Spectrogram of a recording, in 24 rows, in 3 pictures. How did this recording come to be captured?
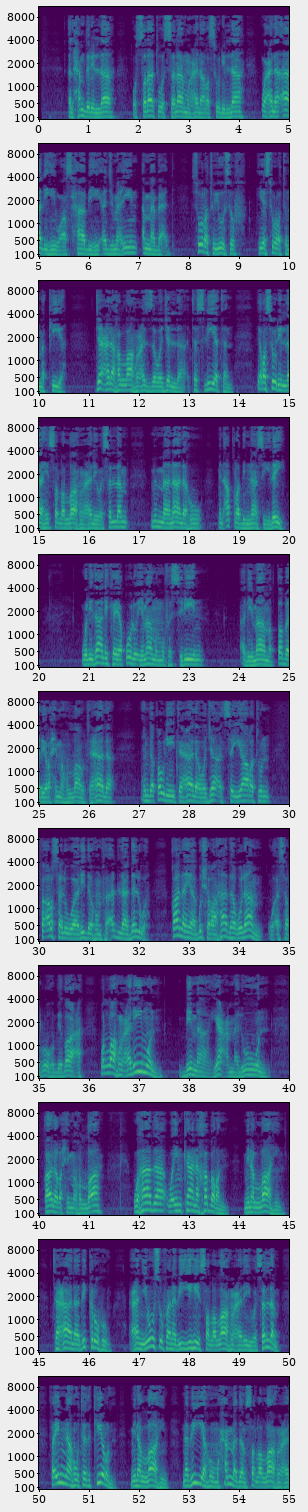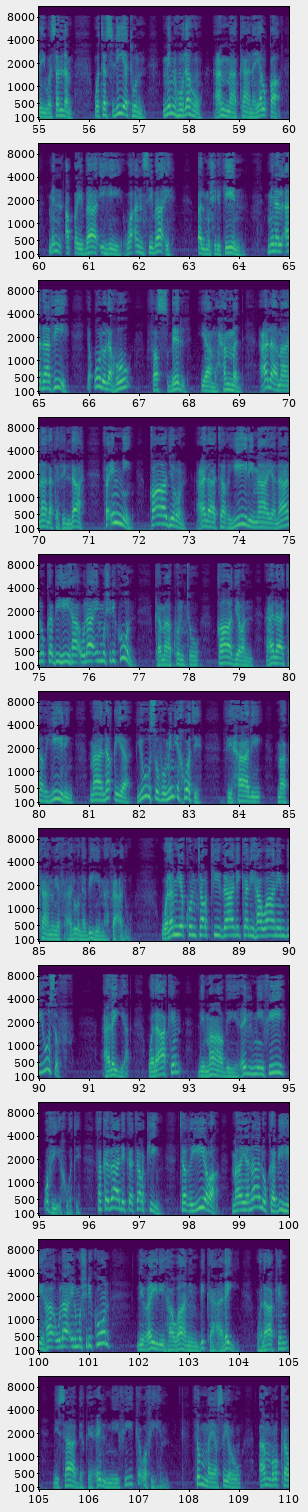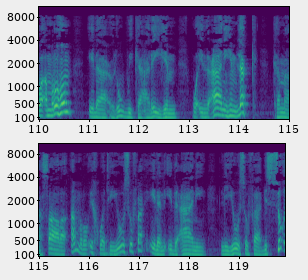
Format: MP3 Mono 22kHz 32Kbps (ABR)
